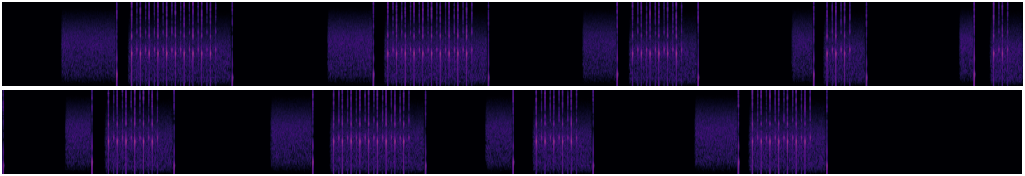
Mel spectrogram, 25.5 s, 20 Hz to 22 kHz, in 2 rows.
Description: Pulse dialling, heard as a rotary dial, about 9 pulses a second. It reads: 0 0 6 3 2 6 9 5 7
